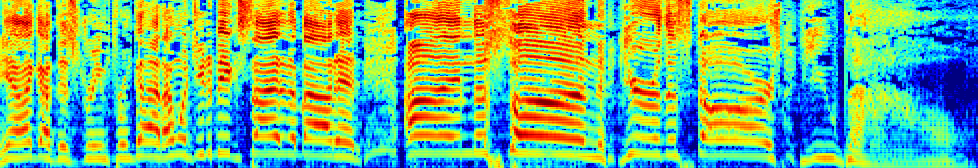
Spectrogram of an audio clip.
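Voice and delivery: high, loud, slow bragging proclamation; boastful Joseph. Retold or imitated. Joseph boasting to his brothers, loud and smug. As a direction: crow it like a smug dreamer. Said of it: "Joseph's going".

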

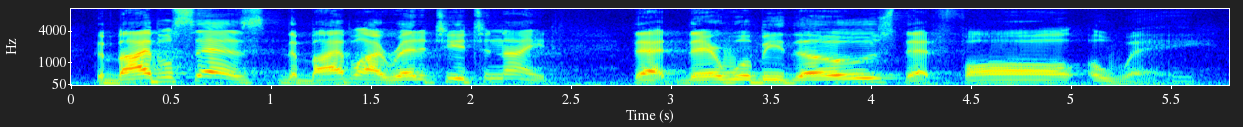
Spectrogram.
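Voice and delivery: ordinary talk, nothing marked

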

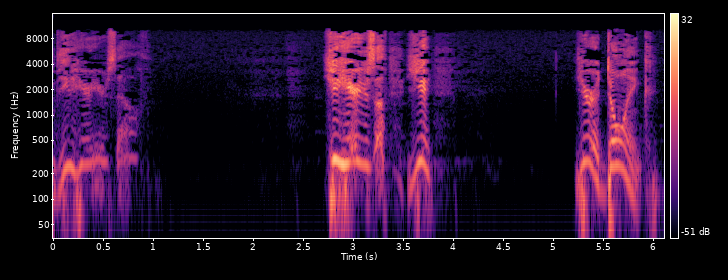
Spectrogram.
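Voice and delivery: high, incredulous scoffing; mocking brothers. Brothers mocking Joseph's boast, incredulous and scornful. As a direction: scoff at a bragging sibling. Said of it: "the brothers are going".

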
